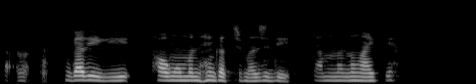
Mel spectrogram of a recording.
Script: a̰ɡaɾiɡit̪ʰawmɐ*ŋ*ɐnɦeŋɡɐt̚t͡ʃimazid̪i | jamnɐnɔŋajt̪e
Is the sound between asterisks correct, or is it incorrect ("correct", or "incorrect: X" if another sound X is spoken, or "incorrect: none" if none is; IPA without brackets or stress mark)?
incorrect: m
